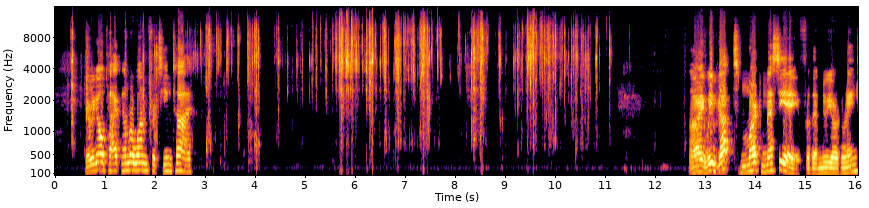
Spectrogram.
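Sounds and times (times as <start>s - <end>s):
foil wrapper tearing and crinkling: 1.8s - 11.2s.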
